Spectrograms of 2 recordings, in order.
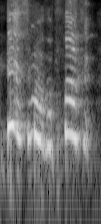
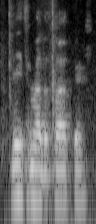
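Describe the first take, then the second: First: It is said at a very high pitch. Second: It is said at a normal, lower pitch. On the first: A fight is about to start. "if I go full soprano, there's about to be a fight" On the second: The speaker is angry. "like I'm pissed"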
